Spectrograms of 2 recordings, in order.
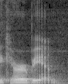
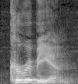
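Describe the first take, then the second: First: "Caribbean" as care-ih-BEE-un; stress on third syllable. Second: "Caribbean" as kuh-RIB-ee-un; stress on second syllable. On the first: Saying it as for the movie, "Caribbean" stressed on BEE. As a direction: put the weight on BEE in "Caribbean". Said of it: "referring to the movie I say". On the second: Reading out a word list, "Caribbean" stressed on RIB. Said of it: "when I'm referring to the movie". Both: Shown as a demonstration.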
